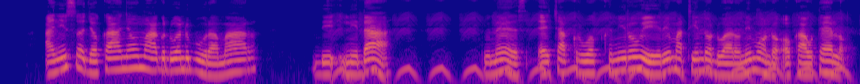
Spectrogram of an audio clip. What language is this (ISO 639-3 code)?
luo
